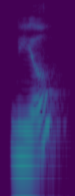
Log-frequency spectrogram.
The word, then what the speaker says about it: kneel: don't forget you're okay and N together makes the K silent Neil knelt knelt kneel knelt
